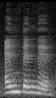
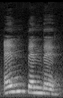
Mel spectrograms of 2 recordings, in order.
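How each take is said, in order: The two takes are said the same way.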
